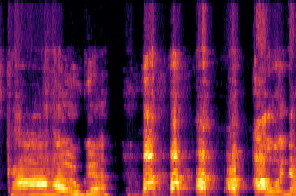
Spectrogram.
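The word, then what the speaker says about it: Cuyahoga: GPS because it didn't know how to pronounce Kyhoga. I only know how to pronounce it because I lived there for a while. Kyoga.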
